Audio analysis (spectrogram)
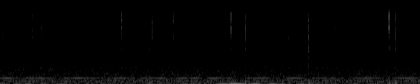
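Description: Long nails and fingertips tap the sides of a large, rough, glowing pink Himalayan rock salt lamp made from a solid salt block. Quiet, scattered, very short bright clicks sit over a steady low hum, with a few slightly louder taps standing out.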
